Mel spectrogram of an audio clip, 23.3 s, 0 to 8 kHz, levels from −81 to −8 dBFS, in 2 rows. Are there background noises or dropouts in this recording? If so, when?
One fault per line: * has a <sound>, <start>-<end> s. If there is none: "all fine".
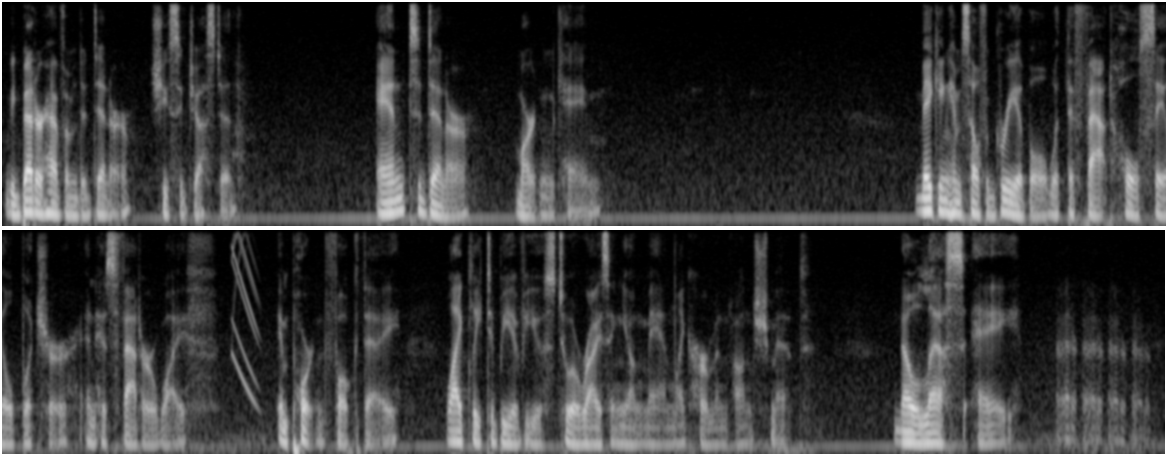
* has a chirp, 13.9-14.3 s
* has a laugh, 22.2-23.1 s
